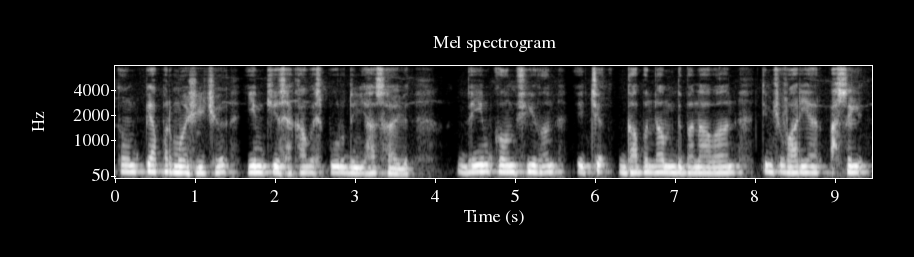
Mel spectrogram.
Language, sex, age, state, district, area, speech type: Kashmiri, male, 18-30, Jammu and Kashmir, Kulgam, rural, spontaneous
